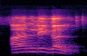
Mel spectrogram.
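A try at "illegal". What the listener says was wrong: इलीगल, इल, आई अल नहीं है, अल नहीं कहना, इल, इलीगल, लोग बार ये बोल रहे हैं, अनलीगल ही बोल रहे हैं, हाँ, I double L E जी A L, इलीगल, ये बदनवानी,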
